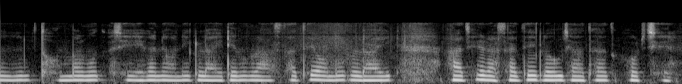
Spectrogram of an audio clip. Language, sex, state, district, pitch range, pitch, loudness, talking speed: Bengali, female, West Bengal, Malda, 195-200 Hz, 195 Hz, -17 LUFS, 115 wpm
